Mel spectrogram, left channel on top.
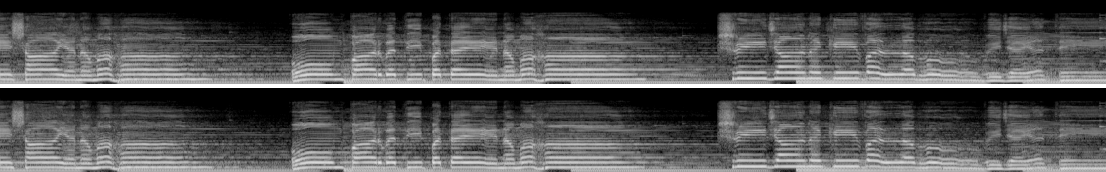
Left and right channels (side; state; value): both; normal; correlation 0.95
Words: नमः। ओम पार्वती पतये नमः। श्री जानकी वल्लभो विजयते।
